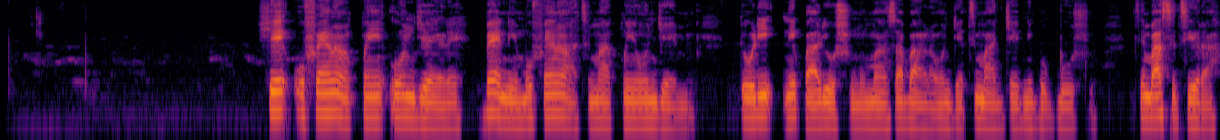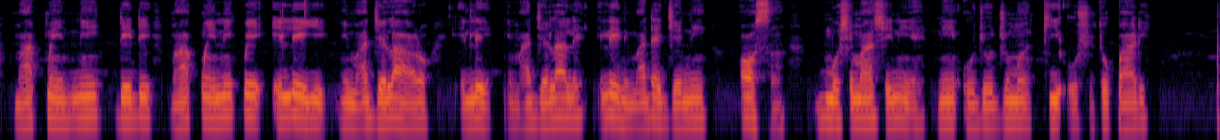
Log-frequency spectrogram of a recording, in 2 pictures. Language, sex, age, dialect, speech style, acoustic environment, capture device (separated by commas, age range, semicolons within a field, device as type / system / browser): Yoruba, male, 25-34, Nigeria - Lagos Yoruba, focused, silence; traffic, mobile / Linux / Chrome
